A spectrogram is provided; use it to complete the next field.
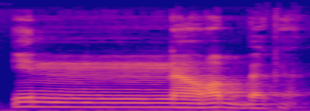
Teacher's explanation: നൂൻ മുശദ്ദദ ശബ്ദ നൽകപ്പെട്ട നൂനിനെ മണിക്കണം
